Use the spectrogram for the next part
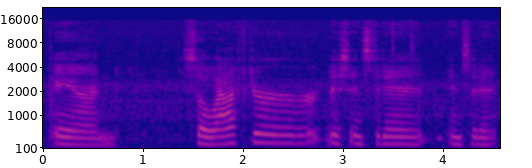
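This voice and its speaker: A woman's voice: mid-range voice, fairly even intonation, slow, creaky, a little mellow, slight background noise. A woman hosting her own channel, telling a rambling story time in a casual chat style and acting out the people she quotes. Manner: rambling, acts out quoted people in raised voices. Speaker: channel host.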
